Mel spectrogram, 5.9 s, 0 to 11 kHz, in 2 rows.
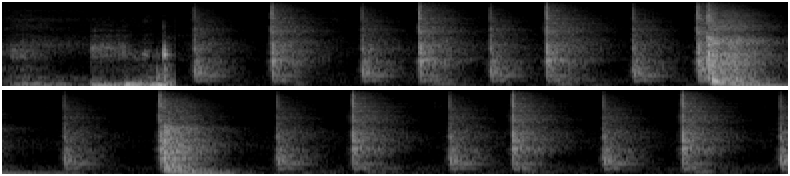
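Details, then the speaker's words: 1976 Aqua Sport bass boat, Mercury outboard, after solenoid replacement: slow, labored cranking with a heavy thunk about twice a second and no catch; slightly better, but it seems to lack full voltage, so the owner plans to replace the starter. "hmm interesting still got the same issue it did kind of kick over a little bit so it's probably a little bit better but it's almost like it's not getting full Voltage"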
